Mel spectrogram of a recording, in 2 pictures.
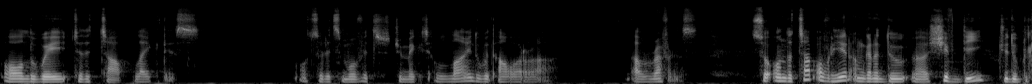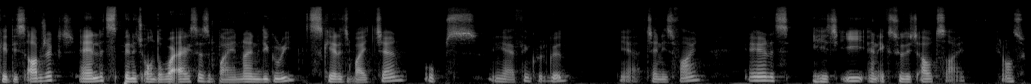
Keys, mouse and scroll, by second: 0.4 click, 1.8 Tab, 2.1 scroll down 3, 2.8 click, 4.1 Tab, 4.4 scroll up 5, 6.1 click, 7.2 middle click, 8.3 KP_Decimal, 9.9 shift+d, 10.8 z, 12.2 r, 13.3 s, 14.3 scroll down 10, 14.5 middle click, 15.2-15.6 scroll down 3, 15.6 middle click, 16.2 scroll up 5, 16.4 middle click, 17.1-17.5 scroll up 1, 17.8 e, 19.3 middle click, 20.0 click.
